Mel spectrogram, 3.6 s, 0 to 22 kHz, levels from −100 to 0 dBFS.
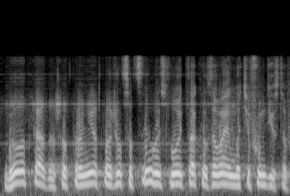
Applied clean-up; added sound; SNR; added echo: neural separator model SepFormer DNS4.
